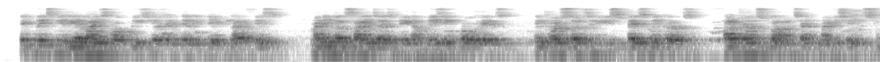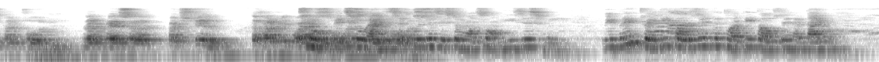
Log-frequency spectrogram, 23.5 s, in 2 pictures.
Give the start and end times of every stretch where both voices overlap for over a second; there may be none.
15.7-17.5

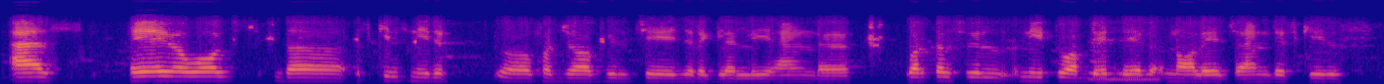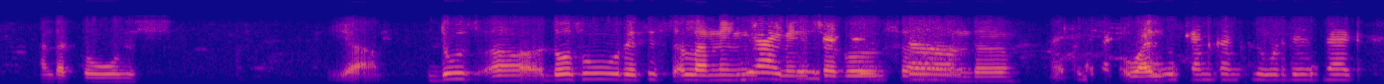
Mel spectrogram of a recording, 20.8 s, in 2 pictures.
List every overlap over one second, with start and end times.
15.9-17.6

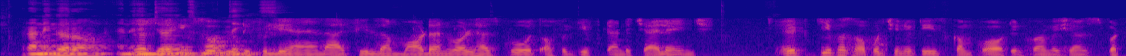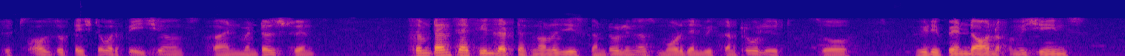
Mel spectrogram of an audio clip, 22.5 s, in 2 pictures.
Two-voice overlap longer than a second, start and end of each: 1.3-2.5

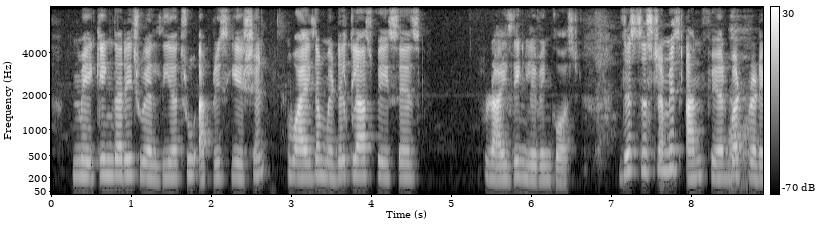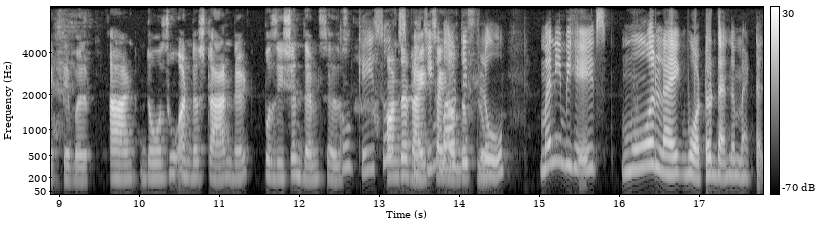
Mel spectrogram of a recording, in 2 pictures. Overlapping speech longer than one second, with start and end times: 13.1-14.4

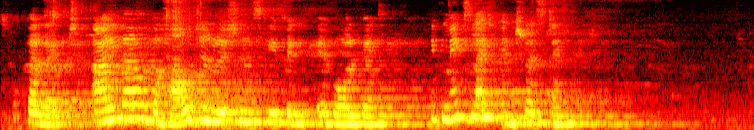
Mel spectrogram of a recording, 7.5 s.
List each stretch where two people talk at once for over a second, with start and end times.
none

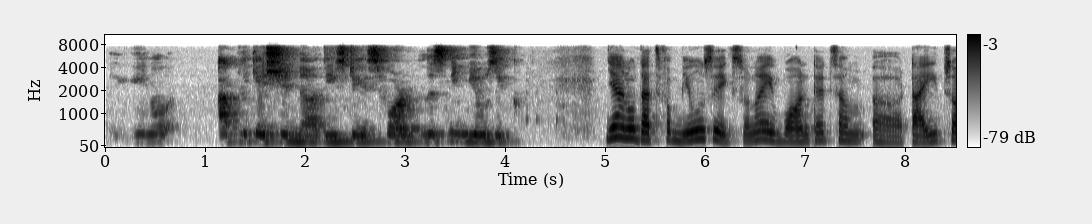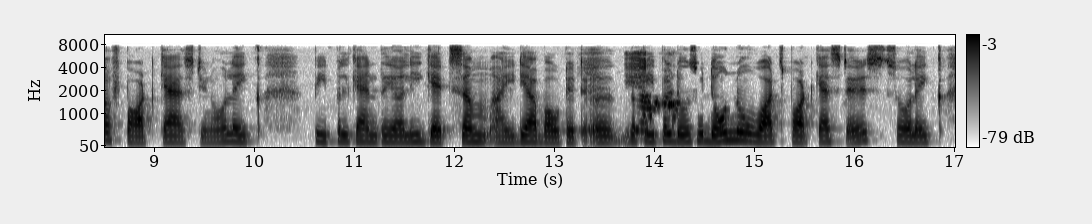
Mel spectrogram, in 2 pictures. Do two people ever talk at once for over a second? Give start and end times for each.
none

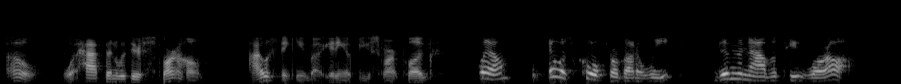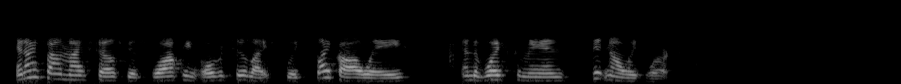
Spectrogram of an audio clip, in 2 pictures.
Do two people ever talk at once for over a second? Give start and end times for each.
none

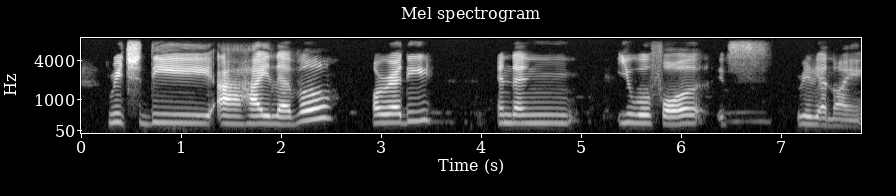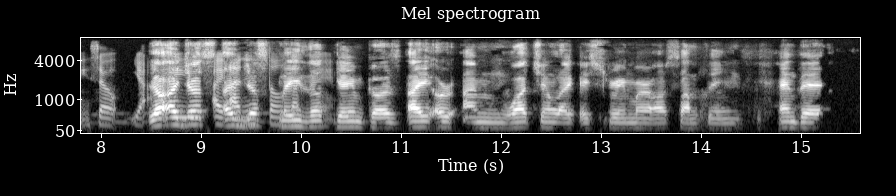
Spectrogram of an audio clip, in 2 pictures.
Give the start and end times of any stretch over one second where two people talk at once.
8.5-10.2

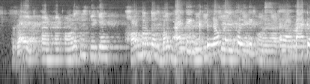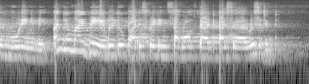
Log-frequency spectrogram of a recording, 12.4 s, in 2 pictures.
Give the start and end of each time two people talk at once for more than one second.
3.5-5.9

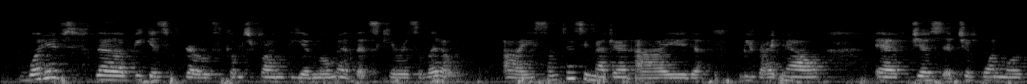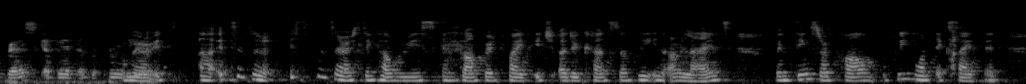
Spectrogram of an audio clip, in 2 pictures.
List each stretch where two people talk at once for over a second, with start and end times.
none

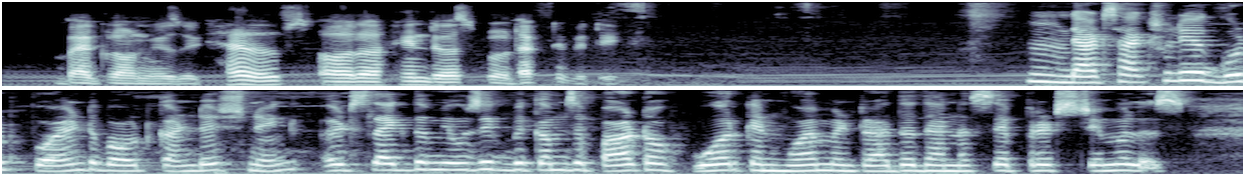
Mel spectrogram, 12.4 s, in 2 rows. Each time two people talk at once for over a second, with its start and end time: none

